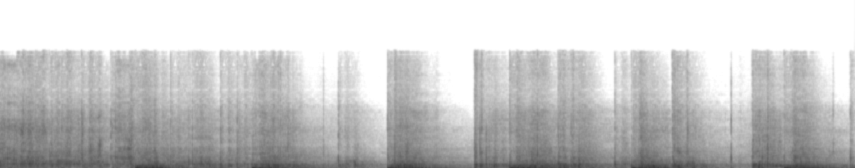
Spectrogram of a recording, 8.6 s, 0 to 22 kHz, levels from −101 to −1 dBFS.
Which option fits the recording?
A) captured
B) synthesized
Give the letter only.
B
